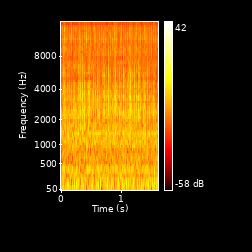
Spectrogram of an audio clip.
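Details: Audi/VW 1.8T AEB petrol engine at idle: fast, light metallic rattle, clearly from the chain tensioner side; owner suspects a failed chain tensioner, logged as hydraulic lifter knock.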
